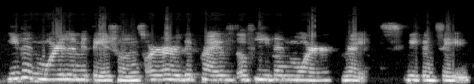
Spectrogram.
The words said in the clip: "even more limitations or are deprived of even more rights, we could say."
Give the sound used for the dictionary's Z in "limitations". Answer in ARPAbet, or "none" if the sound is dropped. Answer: S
